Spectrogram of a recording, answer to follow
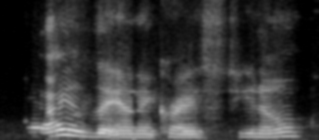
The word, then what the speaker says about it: Ai: There's a king Ai and it's not pronounced AI. It's pronounced I, but King Ai.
